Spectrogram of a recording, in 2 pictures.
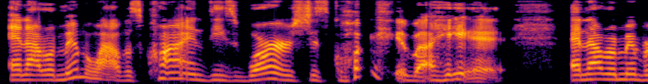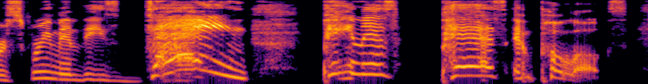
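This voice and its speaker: A woman's voice: fairly low pitch, expressive, brisk, a bit bright, dry recording, studio quality. A woman in her forties telling a personal story candidly as a podcast guest, laughing through heavy moments.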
